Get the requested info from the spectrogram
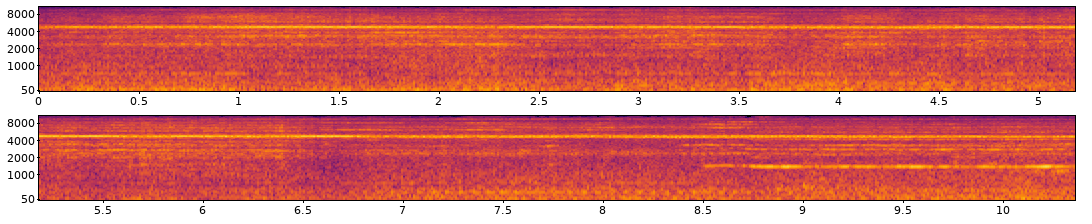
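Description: A freight train of four-axle cement wagons rolls slowly past behind an ITL Blue Tiger diesel locomotive, its wheels giving a steady high-pitched squeal over the low rumble of the train. A second, lower squeal joins in near the end.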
